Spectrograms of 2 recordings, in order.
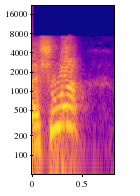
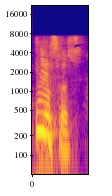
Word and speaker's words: يسوع: في معلومة قلتها ولازم أكد عليها، إن يسوع في العبرية تنطق يشوع وفي اللغة اليونانية إيسوس.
